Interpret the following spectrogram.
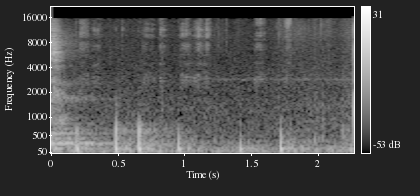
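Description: Marker pen writing on a whiteboard: a string of short, sharp taps and strokes as letters are formed.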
